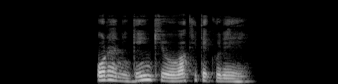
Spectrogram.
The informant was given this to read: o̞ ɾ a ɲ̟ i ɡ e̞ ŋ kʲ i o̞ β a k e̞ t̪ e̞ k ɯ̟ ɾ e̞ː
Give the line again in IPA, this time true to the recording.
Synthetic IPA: o̞ ɾ a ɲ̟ i ɡ ẽ̞ ŋ kʲ i o̞ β a k e̞ t̪ e̞ k ɯ̟ ɾ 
